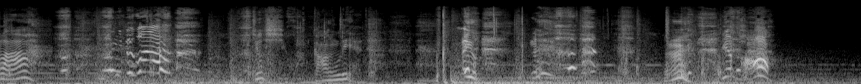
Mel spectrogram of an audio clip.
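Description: A young woman cries out in fright.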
